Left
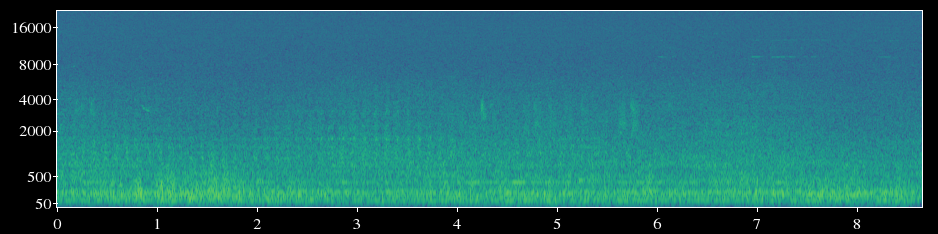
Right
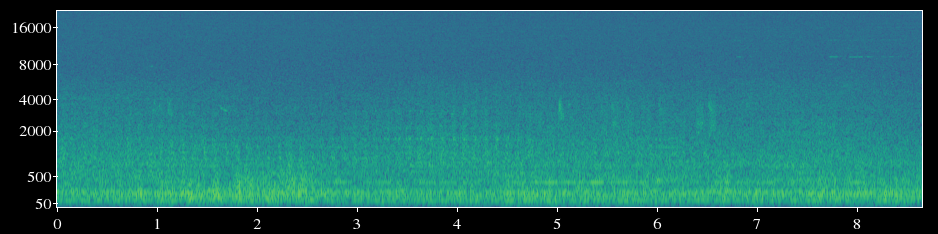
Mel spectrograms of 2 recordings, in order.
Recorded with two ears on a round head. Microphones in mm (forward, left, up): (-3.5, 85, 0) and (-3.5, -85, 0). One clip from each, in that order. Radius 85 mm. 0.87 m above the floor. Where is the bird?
No bird in this recording.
